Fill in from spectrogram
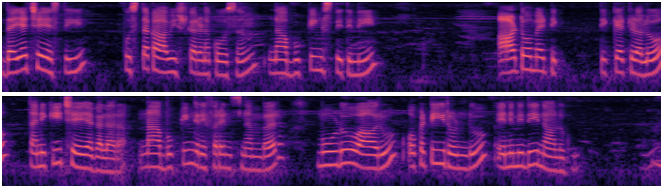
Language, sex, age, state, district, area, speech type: Telugu, female, 30-45, Andhra Pradesh, Bapatla, rural, read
